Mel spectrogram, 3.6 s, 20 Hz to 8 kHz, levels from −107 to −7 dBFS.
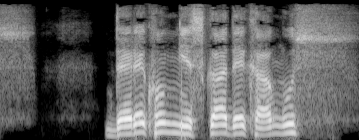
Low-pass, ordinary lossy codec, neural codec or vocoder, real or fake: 7.2 kHz; MP3, 48 kbps; none; real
